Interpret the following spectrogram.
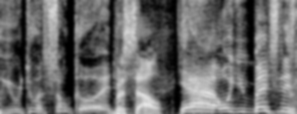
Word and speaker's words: Vassell: together a package that's, now, again, I think Vassal's a good player. I like him. Ooh, you were doing so good. Vassell.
